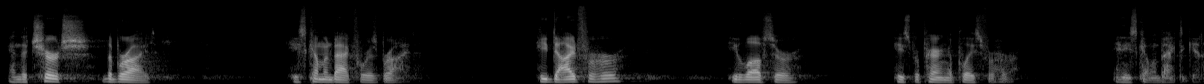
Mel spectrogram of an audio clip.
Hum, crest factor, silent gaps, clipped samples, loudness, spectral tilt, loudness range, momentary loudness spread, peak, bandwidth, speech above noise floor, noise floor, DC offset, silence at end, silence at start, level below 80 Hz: none; 26 dB; none; under 0.1%; -31 LUFS; -4.5 dB/octave; 6 LU; 17 LU; -8 dBFS; 17 kHz; 45 dB; -76 dBFS; under 0.1%; 0 s; 0.1 s; -84 dBFS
